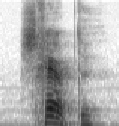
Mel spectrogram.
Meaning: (noun) sharpness, acuity; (verb) inflection of scherpen: 1. singular past indicative 2. singular past subjunctive
- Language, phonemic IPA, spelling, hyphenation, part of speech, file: Dutch, /ˈsxɛrp.tə/, scherpte, scherp‧te, noun / verb, Nl-scherpte.ogg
